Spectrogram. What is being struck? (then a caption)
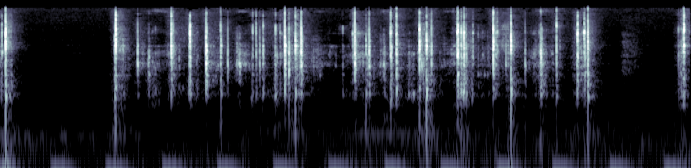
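Plastic game controller. Long painted nails tap and click on a pink hand-held plastic game controller with a hollow shell and colored buttons, held close to the mic. A rapid, irregular series of sharp, bright clicks and taps with almost no ring follows, with quiet pauses between some bursts.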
